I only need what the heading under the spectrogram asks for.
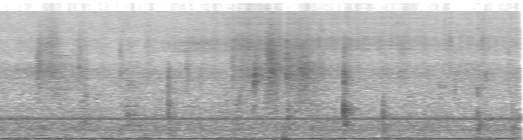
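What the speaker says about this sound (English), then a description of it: "And stir it around until it melts." Spoon stirring a cup of grated cheddar into a hot pot as it melts, a soft steady scraping with faint sizzle and a few light taps, close and quiet with no talk.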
